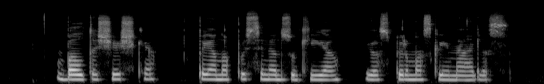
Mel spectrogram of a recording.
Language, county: Lithuanian, Vilnius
